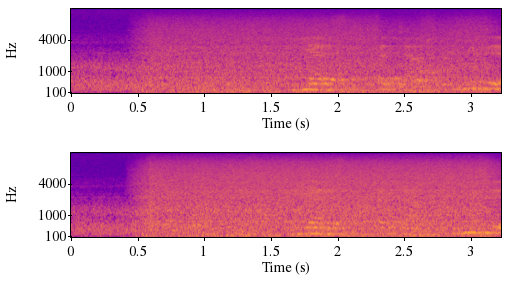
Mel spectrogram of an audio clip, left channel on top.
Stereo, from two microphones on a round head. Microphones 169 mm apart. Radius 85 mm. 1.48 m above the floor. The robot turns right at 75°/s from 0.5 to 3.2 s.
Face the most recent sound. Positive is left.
turn(degrees=-30)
